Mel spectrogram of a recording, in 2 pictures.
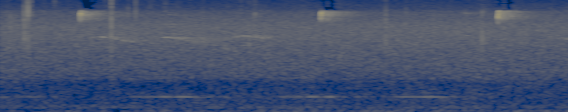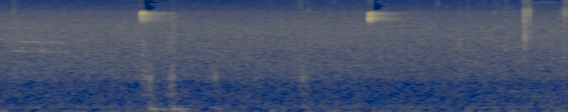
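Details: Northern cardinals chirping while waiting for seeds to fall from a feeder where a squirrel eats; five short, sharp, high chips spaced irregularly about one to two seconds apart over a steady background hiss, with faint clicking.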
